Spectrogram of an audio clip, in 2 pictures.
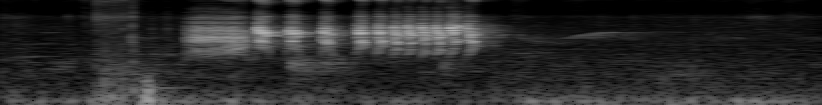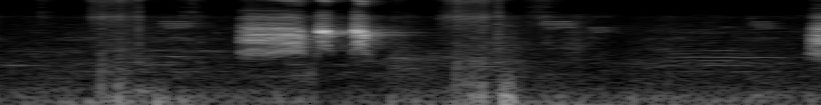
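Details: Calling female common iora, played to draw a male and get birds singing: two long, harsh, buzzy chatters of rapid pulses, a brief quiet slurred note between them, and dull knocks.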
